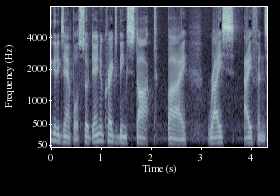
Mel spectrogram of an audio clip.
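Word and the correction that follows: Rhys Ifans: Reese Ifans? – No, I think it's Reese. – Got it. – Reese. He's being stalked by Reese because Reese Ifans.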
